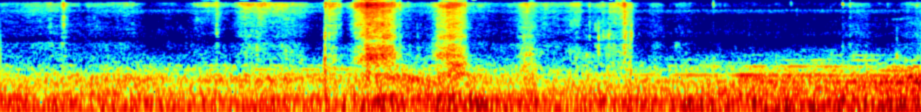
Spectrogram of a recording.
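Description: Steel shovel blade digging into grassy soil, with two scraping strokes in the middle and a few lighter scuffs. A steady low rumble lies underneath.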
